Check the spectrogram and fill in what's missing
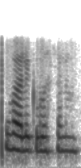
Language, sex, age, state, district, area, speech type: Kashmiri, female, 18-30, Jammu and Kashmir, Pulwama, rural, conversation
